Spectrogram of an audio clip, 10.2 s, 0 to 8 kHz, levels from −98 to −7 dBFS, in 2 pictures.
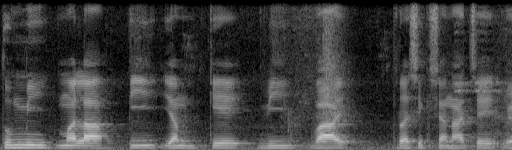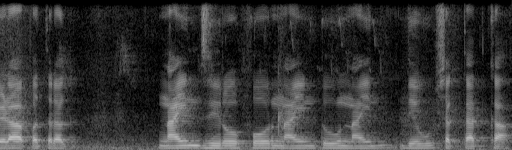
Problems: none marked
